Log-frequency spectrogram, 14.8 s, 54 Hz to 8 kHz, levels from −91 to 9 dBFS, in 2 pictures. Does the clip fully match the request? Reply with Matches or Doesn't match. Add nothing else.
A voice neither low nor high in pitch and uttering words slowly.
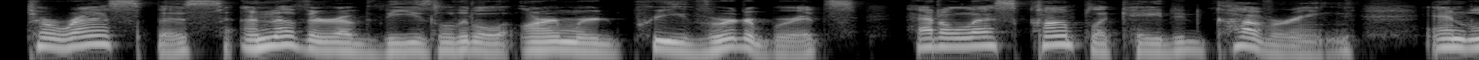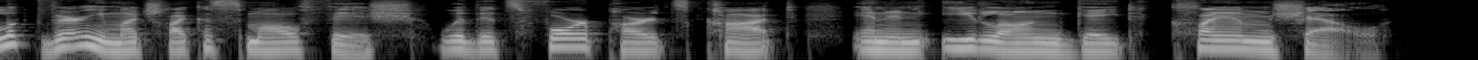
Doesn't match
